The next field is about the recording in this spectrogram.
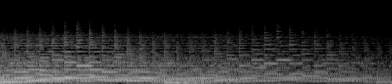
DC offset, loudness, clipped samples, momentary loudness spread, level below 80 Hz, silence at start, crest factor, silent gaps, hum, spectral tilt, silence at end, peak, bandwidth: under 0.1%; -30 LUFS; under 0.1%; 12 LU; -44 dBFS; 0 s; 16 dB; none; none; -8 dB/octave; 0 s; -14 dBFS; 8 kHz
